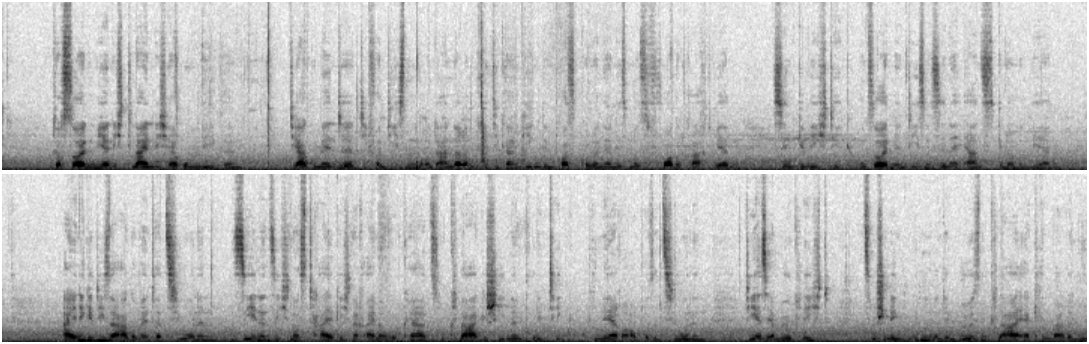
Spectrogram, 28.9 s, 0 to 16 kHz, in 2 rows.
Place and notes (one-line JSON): {"title": "Am Karlsbad, Berlin, Deutschland - Lesegruppedololn XII", "date": "2018-07-11 14:30:00", "description": "The reading group \"Lesegruppedololn\" reads texts dealing with colonialism and its consequences in public space. The places where the group reads are places of colonial heritage in Berlin. The Text from Stuart Hall „When was postcolonialism? Thinking at the border\" was read on the rooftop oft he former „ Afrika Haus“ headquarters of the German Colonial Society.", "latitude": "52.50", "longitude": "13.37", "altitude": "37", "timezone": "Europe/Berlin"}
